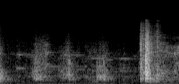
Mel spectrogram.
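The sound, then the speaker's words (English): A few soft rumbling slides are followed by one sharper, louder clack as a closet door is pushed shut. No one speaks. “Put this empty wallet back in Blake's pocket and shut the closet door.”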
